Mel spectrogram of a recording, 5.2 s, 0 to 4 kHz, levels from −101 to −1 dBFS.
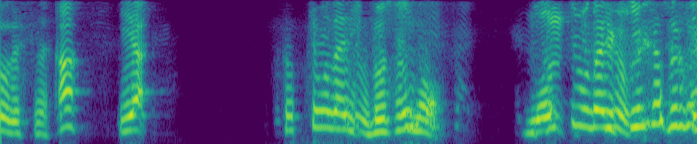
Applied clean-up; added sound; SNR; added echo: neural mask model Resemble Enhance denoiser.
